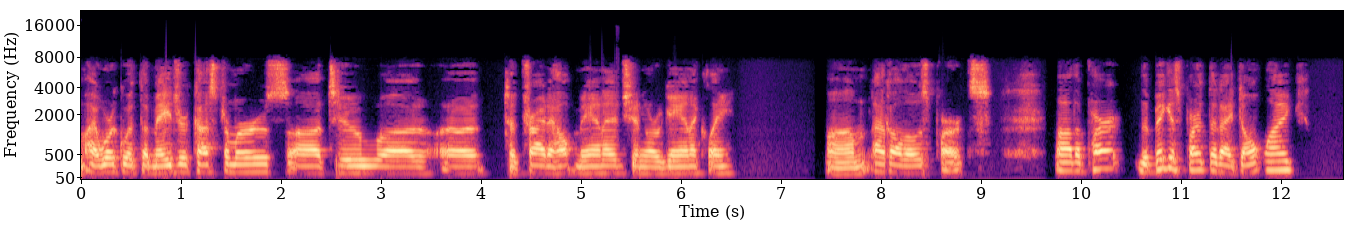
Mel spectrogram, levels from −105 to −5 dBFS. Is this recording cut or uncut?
cut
